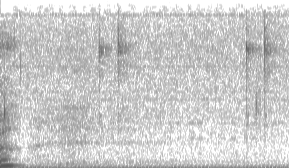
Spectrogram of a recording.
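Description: Two or three faint computer mouse clicks over a steady low hum.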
